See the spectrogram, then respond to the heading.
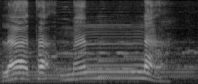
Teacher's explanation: Yang seharusnya diharokatnya fathah, tapi bibir kita pada saat mengucapkannya itu seakan-akan mengucapkan dhamma. Tapi tetap harus di garis bawahi, huruf yang kita ucapkan tetap la ta'manna, tapi bibir kita aja yang bisa dibilang monyong gitu. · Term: al-ismam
